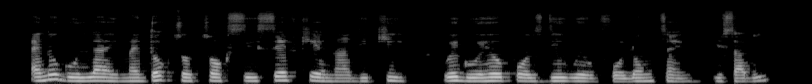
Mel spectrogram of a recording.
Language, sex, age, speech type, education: Nigerian Pidgin, female, 15-29, spontaneous, tertiary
